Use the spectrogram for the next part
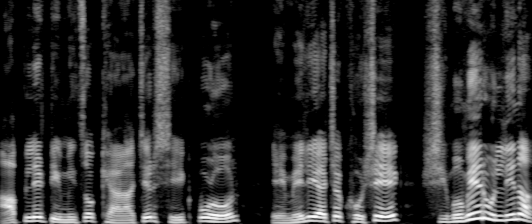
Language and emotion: Goan Konkani, happy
